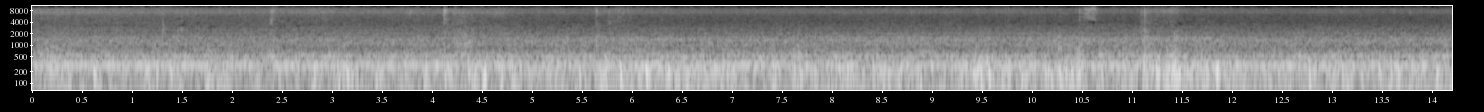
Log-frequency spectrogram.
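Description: A steady mechanical hum with a low rumble from the kitchen, with a few light clicks as a plastic spatula turns rice vermicelli and vegetables in a wok.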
